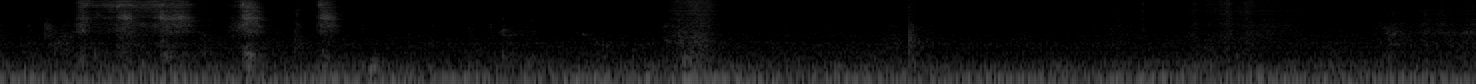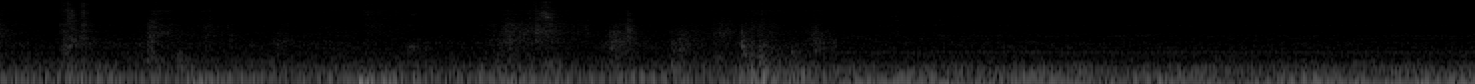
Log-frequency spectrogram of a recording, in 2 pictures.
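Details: Several short, sharp sneezes from an adult woman over a steady low room hum.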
